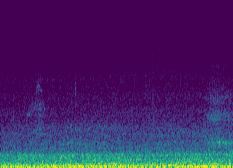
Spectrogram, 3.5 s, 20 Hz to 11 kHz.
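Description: A 2024 Ford F-450 Limited dually with a brand-new diesel engine drones low and steady from inside the cab while cruising gently, a smooth unbroken rumble with no talk.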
